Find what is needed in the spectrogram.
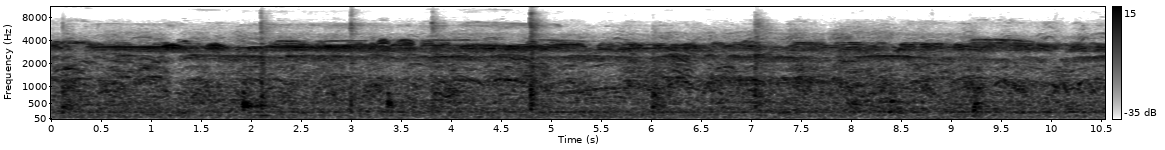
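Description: A large group of children's voices shouting and chattering together, many high voices overlapping into a continuous din, with scattered sharp clicks.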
